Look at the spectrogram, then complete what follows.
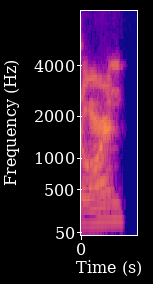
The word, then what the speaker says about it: Aurin: interview series uh today with me is oren is that how you pronounce it oren that's it all right fantastic so plays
